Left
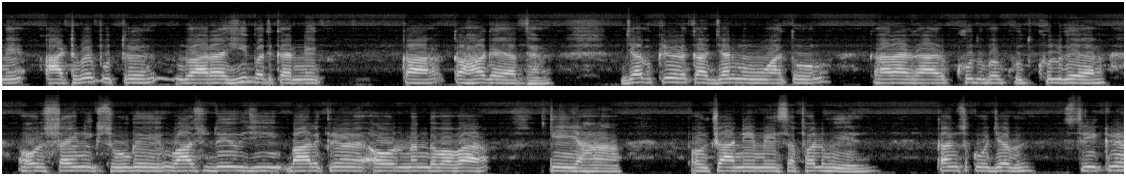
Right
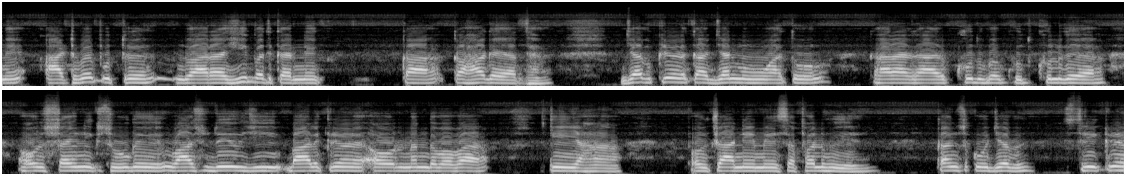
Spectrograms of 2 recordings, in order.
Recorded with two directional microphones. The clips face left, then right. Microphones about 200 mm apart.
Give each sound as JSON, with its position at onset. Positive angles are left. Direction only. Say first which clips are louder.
{"t": 0.0, "sound": "speech", "louder": "right 6 dB", "side_deg": -35}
